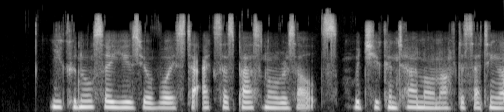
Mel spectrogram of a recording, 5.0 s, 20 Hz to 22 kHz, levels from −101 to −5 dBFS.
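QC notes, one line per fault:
Throughout, Bluetooth SBC compression: the speech carries a gritty, grainy edge, and the treble flickers in and out instead of holding steady. The damage is plainly audible. The likely cause is an SBC link with a small bit pool, which fits a bitrate around 80 kbps. The upper sub-bands get few or no bits, and the rest are coarsely quantised, adding noise and aliasing. A spectrogram shows patchy, blocky gaps and smeared energy in the top band.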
